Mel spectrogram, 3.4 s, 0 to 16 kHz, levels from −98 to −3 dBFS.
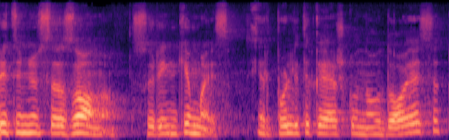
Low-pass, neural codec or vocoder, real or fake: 14.4 kHz; vocoder, 44.1 kHz, 128 mel bands every 256 samples, BigVGAN v2; fake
